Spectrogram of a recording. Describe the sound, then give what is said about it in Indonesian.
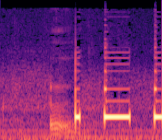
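Telephone keypad tones sound as a dropped call is redialed: three crisp electronic beeps in quick succession, the middle one held noticeably longer, following a brief soft burst of noise. “Terputus. Baik, Umu Anna, terputus sambungan teleponnya, dicoba kembali.”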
